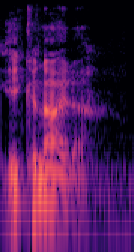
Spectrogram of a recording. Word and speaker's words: Ikanaide: So first, we're going to listen to Koji Tamaki singing Ikanaide.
